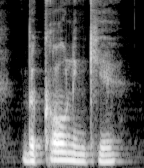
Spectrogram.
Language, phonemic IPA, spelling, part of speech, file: Dutch, /bəˈkronɪŋkjə/, bekroninkje, noun, Nl-bekroninkje.ogg
- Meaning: diminutive of bekroning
